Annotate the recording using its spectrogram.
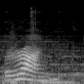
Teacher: Disimbolkan dengan huruf R dan konsonan ini tergolong dalam palato alveolar, approximate, dan juga voice sound.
